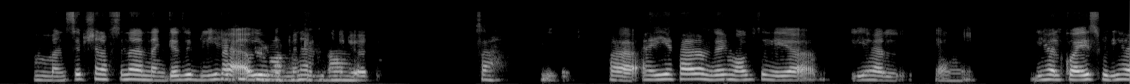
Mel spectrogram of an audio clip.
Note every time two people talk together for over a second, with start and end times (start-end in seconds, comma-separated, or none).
2.2-3.6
